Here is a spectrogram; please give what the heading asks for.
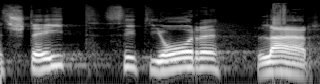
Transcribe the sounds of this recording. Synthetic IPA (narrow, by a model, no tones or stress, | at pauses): sʃteɪtsɪt̪jɑːɾə | læːɾ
